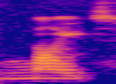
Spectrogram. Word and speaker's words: knight: So words like knight, for example, it's got a K on the beginning.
